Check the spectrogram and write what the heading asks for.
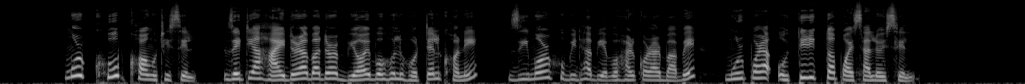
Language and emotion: Assamese, angry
